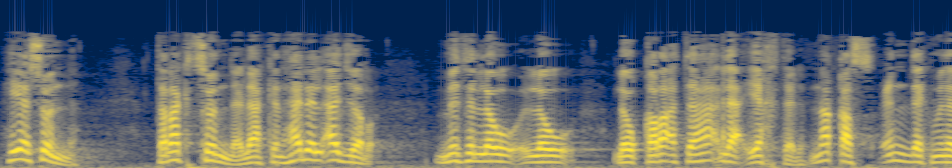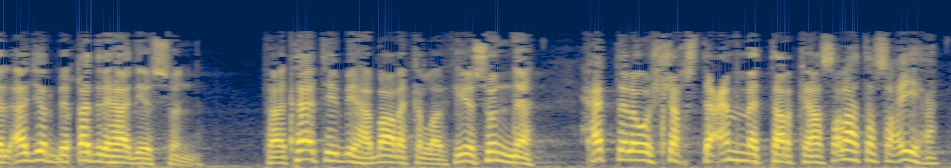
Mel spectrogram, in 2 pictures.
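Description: A man's voice: fairly high pitch, animated, brisk, long reverb tail. A man, a religious scholar patiently answering callers' questions on a call-in show. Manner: patient, reassuring, explanatory.

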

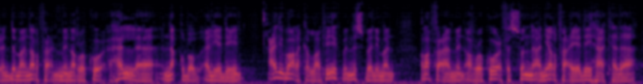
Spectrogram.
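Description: A man with a gravelly voice, speaking as a sheikh on a call-in show. His explanations are calm and patient, and he often repeats a point to make it clear. His voice trails into a long reverb. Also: on the low side. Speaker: sheikh answering callers' questions. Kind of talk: religious Q&A call-in program.

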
